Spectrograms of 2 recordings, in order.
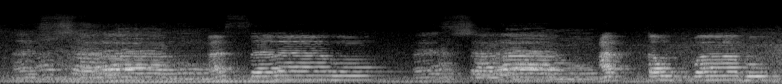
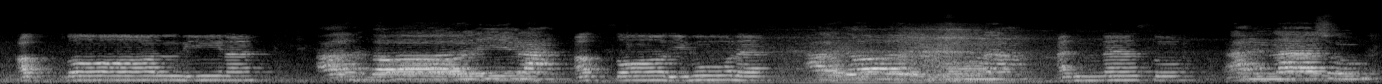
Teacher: hukumnya idgham syamsiyah alif lamnya itu tidak dibaca langsung dibaca huruf se setelahnya.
